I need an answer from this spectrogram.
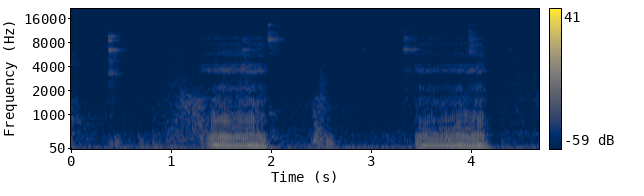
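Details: Pet beagle asleep indoors in Australia, snoring very loudly: two long, deep rumbling snores about two seconds apart, each lasting about half a second, with softer snuffling breaths between them.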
